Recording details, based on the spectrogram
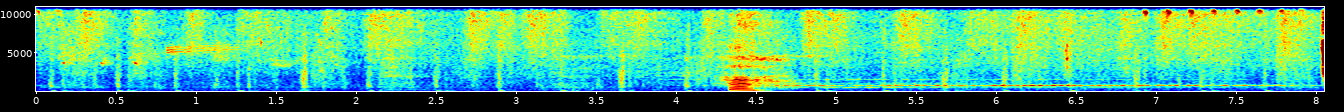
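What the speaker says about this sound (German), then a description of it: "Ein Pferd. Wir haben Besuch." Horse hooves clip-clop at a steady walking pace in The Last of Us Part 2, a regular patter of soft hoofbeats running throughout over a low ambient hum and faint game tones.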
